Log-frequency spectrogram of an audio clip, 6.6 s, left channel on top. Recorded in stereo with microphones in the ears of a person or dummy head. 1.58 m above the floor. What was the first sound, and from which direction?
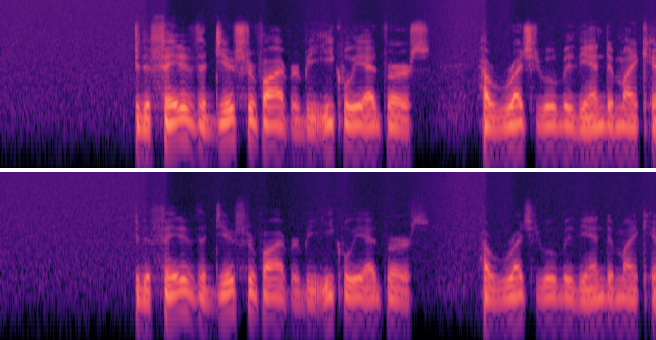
A man speaking, 65° left (ahead or behind).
